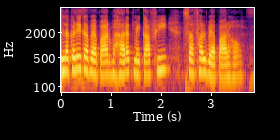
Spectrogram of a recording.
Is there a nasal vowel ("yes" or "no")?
yes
